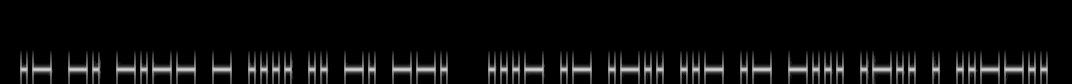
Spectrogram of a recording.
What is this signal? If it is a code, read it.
Morse code, heard as a keyed tone, about 20 wpm, 700 Hz. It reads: ANYTHING VALUABLE?
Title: Sentences from Top 1100 Words 20wpm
